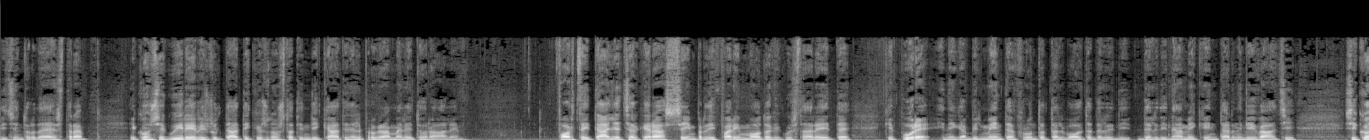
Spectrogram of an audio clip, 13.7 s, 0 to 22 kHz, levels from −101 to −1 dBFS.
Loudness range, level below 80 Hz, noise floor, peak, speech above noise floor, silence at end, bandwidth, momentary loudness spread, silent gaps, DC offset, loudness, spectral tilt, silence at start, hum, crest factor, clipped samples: 4 LU; -40 dBFS; -52 dBFS; -2 dBFS; 31 dB; 0 s; 16.5 kHz; 10 LU; none; under 0.1%; -21 LUFS; -6.5 dB/octave; 0 s; none; 20 dB; under 0.1%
